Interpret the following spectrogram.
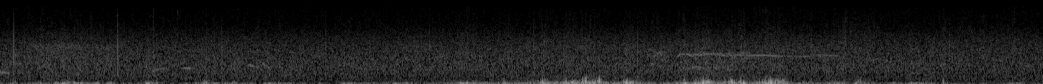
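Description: Steady outdoor background hiss. A cluster of low rumbling bumps comes between about five and eight seconds in and is the loudest part, and a faint thin whistle is heard around seven seconds.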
